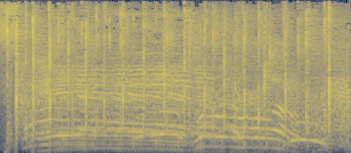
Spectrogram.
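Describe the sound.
A crowd bursts into loud, dense clapping that runs steadily for a few seconds, mixed with sustained cheering and whooping voices throughout.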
